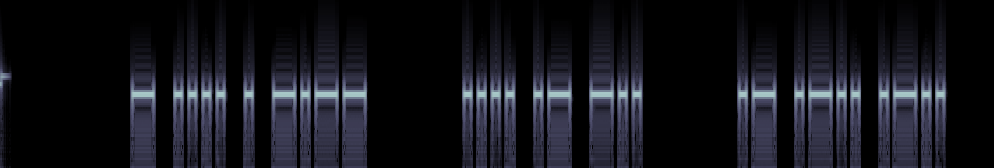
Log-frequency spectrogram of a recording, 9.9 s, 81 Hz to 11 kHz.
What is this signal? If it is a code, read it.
Morse code, heard as a keyed tone, about 17 wpm, 700 Hz. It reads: THEY HAD ALL
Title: 2x Word-Spacing - Sentences from Top 200 Words - 17wpm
